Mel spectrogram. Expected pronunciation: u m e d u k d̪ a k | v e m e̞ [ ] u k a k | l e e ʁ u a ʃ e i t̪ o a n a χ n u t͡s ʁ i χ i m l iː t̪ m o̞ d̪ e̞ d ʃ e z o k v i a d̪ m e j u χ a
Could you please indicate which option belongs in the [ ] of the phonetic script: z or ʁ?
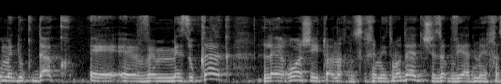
z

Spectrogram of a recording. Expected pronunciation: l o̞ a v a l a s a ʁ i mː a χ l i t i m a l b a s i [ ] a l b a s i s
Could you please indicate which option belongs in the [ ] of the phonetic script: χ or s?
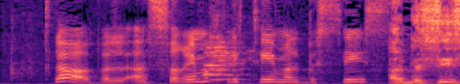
s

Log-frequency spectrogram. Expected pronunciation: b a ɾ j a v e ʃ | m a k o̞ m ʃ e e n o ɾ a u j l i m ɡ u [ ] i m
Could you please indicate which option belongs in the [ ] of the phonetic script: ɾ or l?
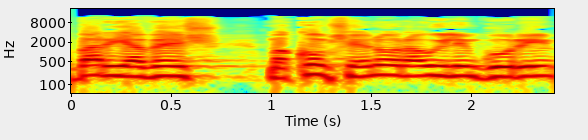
ɾ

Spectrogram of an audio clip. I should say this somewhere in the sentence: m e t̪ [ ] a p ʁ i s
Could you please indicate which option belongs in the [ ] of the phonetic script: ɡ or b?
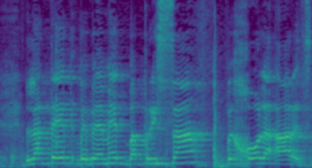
b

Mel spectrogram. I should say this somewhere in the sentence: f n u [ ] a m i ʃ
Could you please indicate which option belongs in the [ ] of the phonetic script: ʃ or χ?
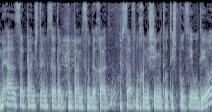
χ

